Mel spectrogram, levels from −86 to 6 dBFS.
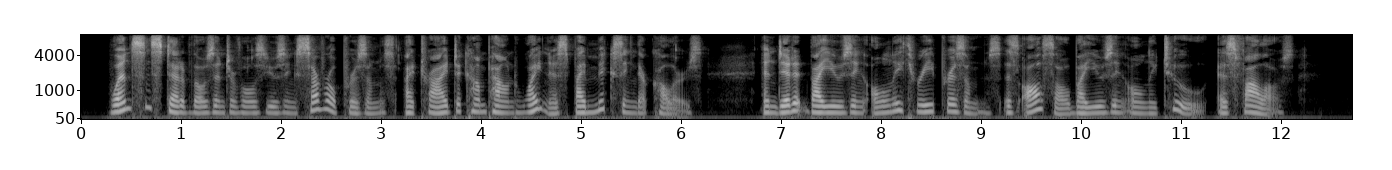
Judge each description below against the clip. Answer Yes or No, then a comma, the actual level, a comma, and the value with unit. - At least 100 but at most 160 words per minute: Yes, average, 155 wpm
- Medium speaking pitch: Yes, medium, 180 Hz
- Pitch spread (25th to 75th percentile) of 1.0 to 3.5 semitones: Yes, average, 2.7 semitones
